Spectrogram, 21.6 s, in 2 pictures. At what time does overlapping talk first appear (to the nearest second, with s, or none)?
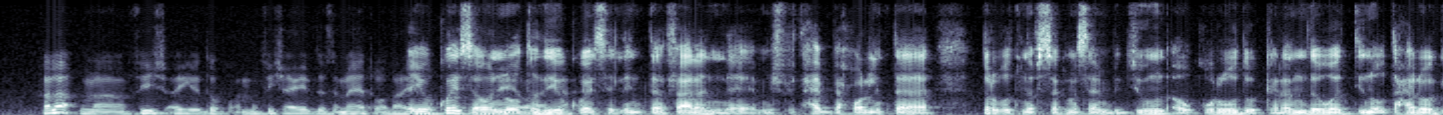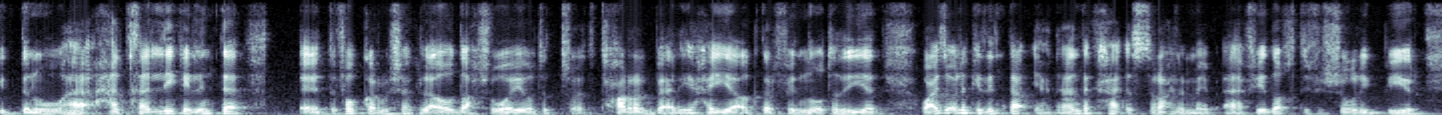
3 s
